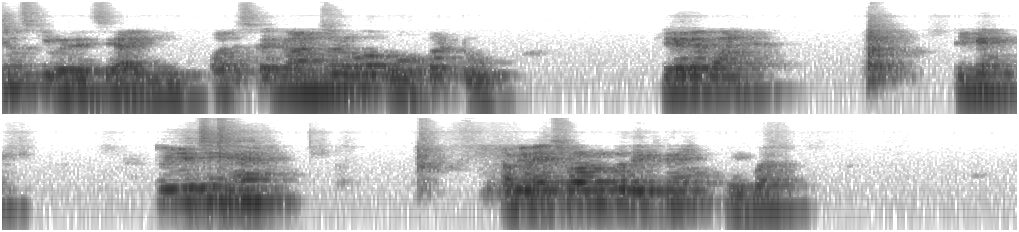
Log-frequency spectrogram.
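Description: A young man speaks calmly and clearly nearby, explaining.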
